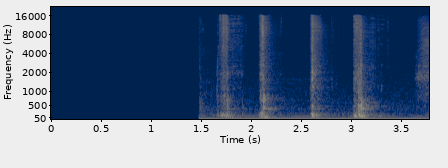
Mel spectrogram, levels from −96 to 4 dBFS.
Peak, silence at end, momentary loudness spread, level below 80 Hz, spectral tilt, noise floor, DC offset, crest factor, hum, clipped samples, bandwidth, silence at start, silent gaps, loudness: -20 dBFS; 0 s; 21 LU; -60 dBFS; -3.5 dB/octave; -62 dBFS; 0.2%; 28 dB; none; under 0.1%; 17 kHz; 1.45 s; none; -44 LUFS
